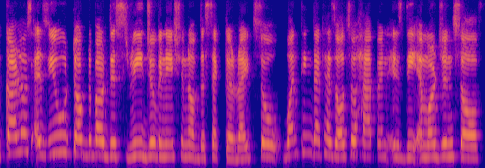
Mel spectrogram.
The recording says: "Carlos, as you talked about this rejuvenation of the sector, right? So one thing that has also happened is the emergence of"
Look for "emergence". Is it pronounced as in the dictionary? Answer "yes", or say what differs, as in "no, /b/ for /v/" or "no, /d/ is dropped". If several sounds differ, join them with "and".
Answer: yes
